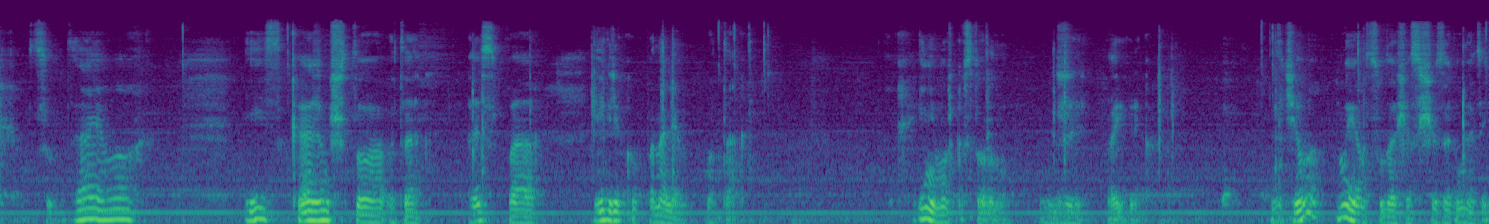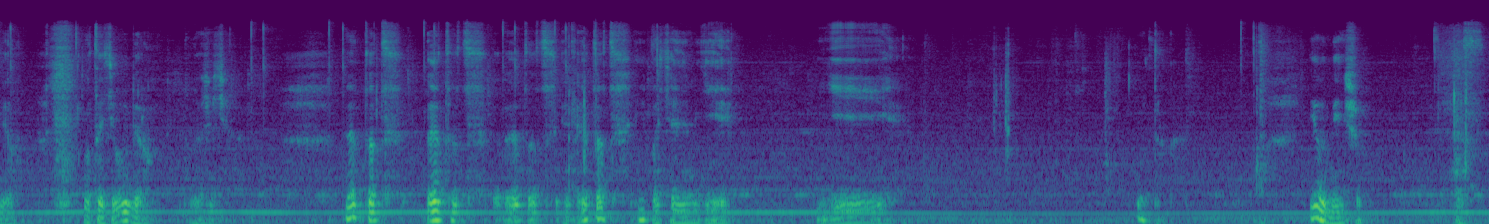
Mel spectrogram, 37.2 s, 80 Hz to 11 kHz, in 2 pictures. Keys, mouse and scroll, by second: 6.0 s, 9.5-12.6 middle drag, 13.2 g, 16.1-17.4 middle drag, 17.4-17.7 scroll up 1, 18.5-21.5 drag, 21.7-26.0 drag, 26.0-29.1 middle drag, 31.1 e, 36.8 s.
